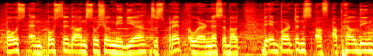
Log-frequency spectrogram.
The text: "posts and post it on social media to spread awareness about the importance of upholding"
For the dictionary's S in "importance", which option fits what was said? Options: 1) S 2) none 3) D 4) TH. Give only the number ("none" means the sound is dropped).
1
